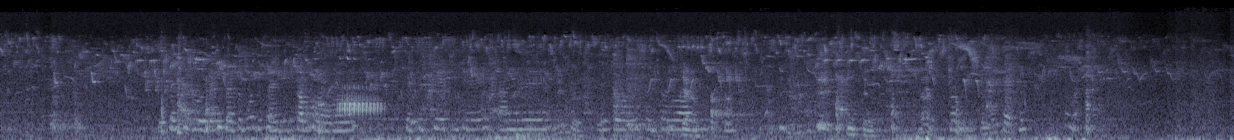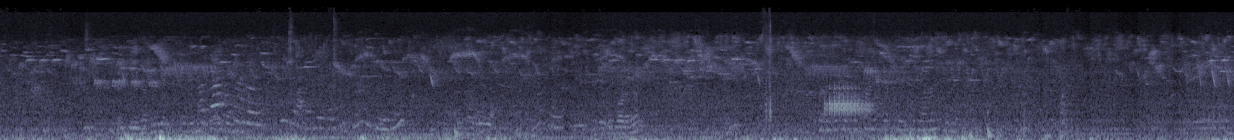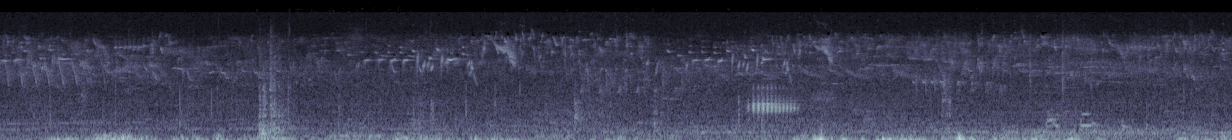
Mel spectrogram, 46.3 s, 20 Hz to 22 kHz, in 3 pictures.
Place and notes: Via S. Francesco, Serra De Conti AN, Italia - Family with woodpeckers
Sony dr 100
Serra De Conti AN, Italy, 26 May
